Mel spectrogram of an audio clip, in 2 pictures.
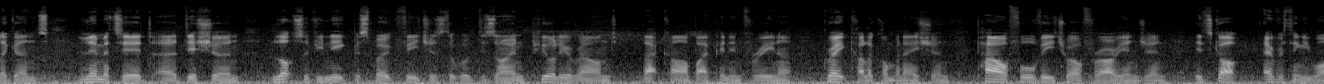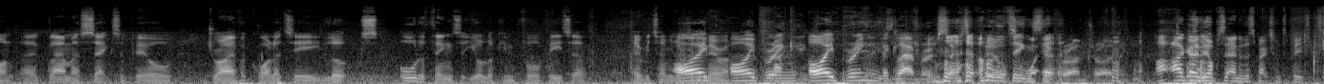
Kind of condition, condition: setting, busy venue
